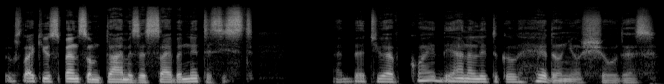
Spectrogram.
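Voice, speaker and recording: An actor playing a stern, principled military commander in a video game, speaking with formal, measured authority. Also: male voice, mid-range voice, expressive, creaky, dry recording, studio quality. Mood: measured, businesslike. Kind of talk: acted game dialogue.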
